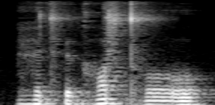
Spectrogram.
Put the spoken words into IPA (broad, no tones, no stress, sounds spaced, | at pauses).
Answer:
ɦ ʏ t͡sʼ ʏ ɡʱ ɔ s dʱ o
